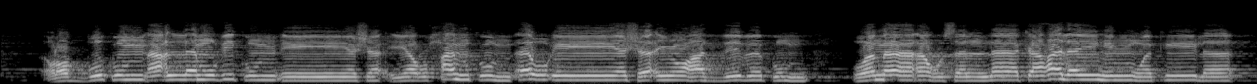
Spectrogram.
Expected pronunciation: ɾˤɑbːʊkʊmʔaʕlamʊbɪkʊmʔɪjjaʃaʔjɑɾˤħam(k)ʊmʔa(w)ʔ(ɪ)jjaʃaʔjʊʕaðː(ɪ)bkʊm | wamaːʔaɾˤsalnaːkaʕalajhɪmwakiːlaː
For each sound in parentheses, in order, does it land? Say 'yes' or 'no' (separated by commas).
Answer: yes, yes, yes, yes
